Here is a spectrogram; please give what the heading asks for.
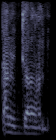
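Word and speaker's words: comedone: এইযে এই শব্দটা কামিডন এটা কামিডন উচ্চারণ হবে কামিডন।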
